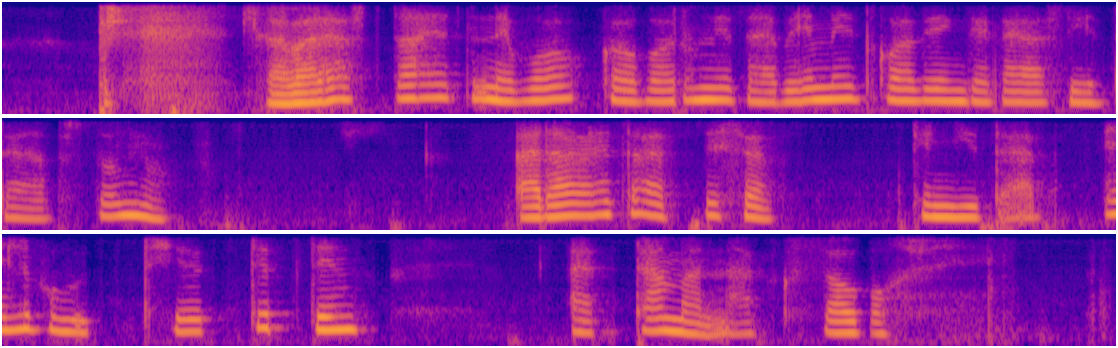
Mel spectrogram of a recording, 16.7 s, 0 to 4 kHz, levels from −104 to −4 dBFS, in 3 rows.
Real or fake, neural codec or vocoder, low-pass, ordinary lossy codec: fake; codec, 16 kHz in and 24 kHz out, 0.6 kbps, FocalCodec, streaming, 2048 codes; 3.6 kHz; none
